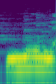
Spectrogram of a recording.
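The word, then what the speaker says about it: Muun: Moon. I think it's pronounced Moon.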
